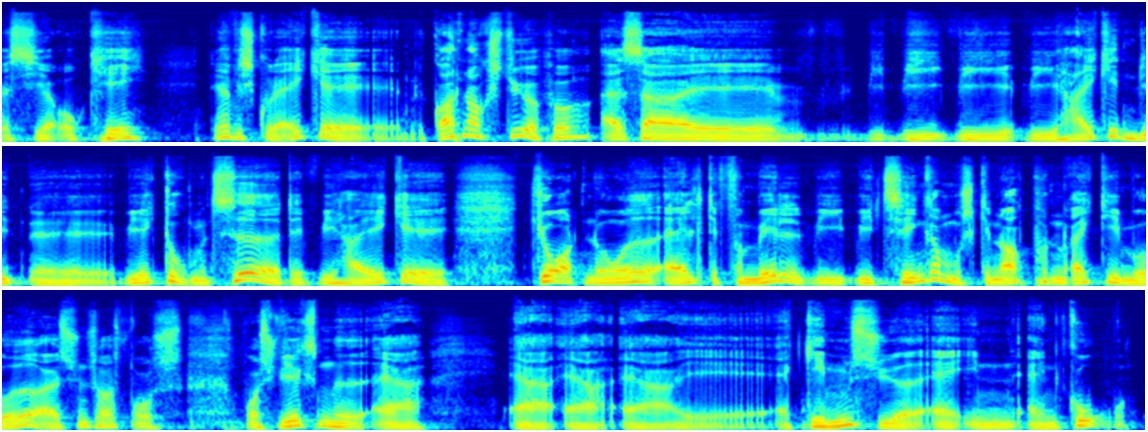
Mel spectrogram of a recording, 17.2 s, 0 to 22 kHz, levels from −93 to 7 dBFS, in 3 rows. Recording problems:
abrupt cut into speech; at the start

